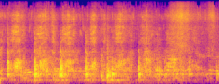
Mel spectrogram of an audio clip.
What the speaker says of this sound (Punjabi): ਹੁਣ ਅਸੀਂ ਜਿਹੜੇ ਮਗਜ਼ ਤੇ ਖਸਖਸ ਭੁੰਨੇ ਸੀਗੇ ਉਹਨਾਂ ਨੂੰ ਮਿਕਸ ਕੀਤਾ ਪੰਜੀਰੀ 'ਚ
